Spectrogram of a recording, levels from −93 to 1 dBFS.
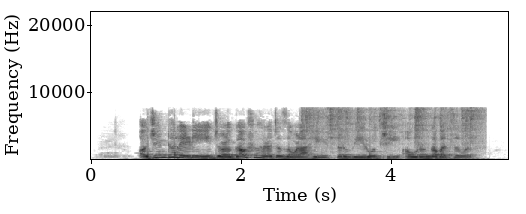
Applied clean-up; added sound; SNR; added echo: none; Cutlery, silverware; 14 dB; none.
